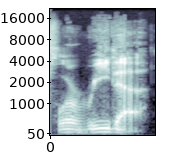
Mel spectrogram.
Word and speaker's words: Florida: For those who don't know, you can tell somebody's not from here if they call this street right out here Florida Street, because it's spelled just like Florida, but it's pronounced Florida.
